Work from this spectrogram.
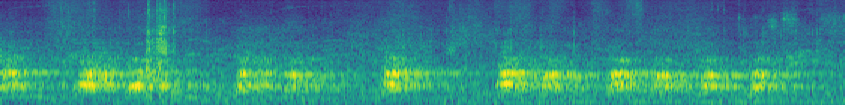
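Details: Several cats and kittens, with a pregnant dog approaching, utter short repeated meows, some overlapping, roughly eight calls in quick succession with brief noisy clicks and rustles between them.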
